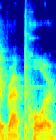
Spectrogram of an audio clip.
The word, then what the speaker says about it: rapport: They clearly had existing rapport.这个字在那个人力资源管理是还蛮常见到的一个字，因为我以前拿过那个大学拿过这个课，所以那时候就有教到这个字，就你跟你的 interview 的对象需要先建立起 rapport，所以这个字的 T 不发音，因为它似乎不是英文字，不知道是不是法文字，所以它的发音就只是 rapport，所以他认为他们两个有现存的本来就有了一些 rapport，所以他觉得嗯，可能是了吗？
